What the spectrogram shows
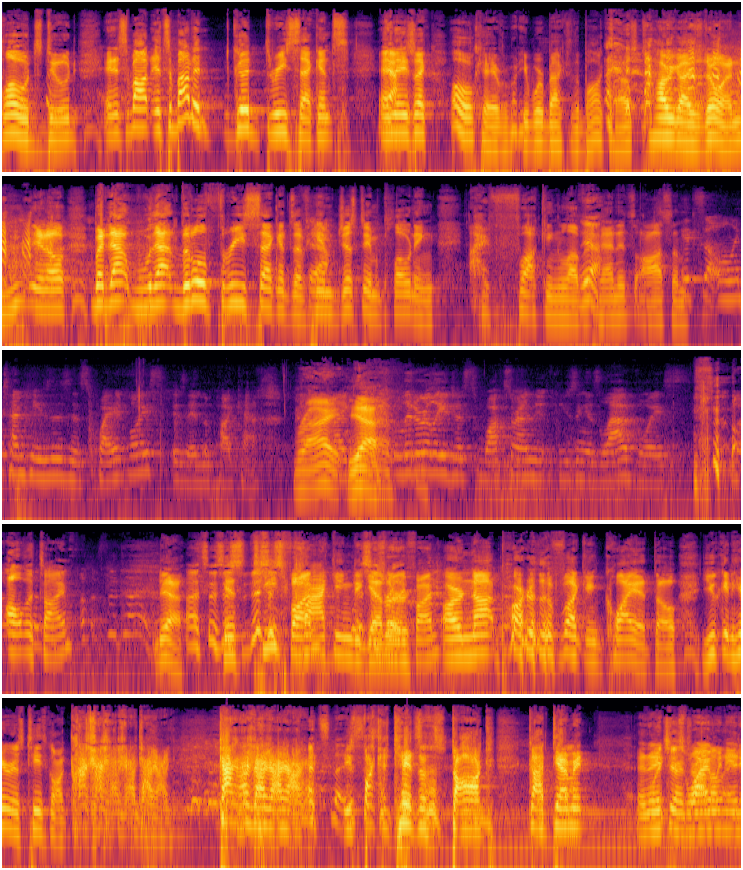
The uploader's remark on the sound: was recorded live in front of an audience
